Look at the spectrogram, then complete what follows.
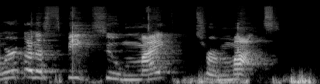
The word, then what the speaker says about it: Ter Maat: gonna speak to mike termat he said to pronounce it as m-o-o-t or m-o-t so that's what i'm doing i'm hoping i'm saying it correctly and uh he's the libertarian who's running for district 20.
